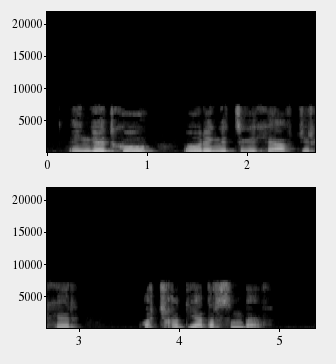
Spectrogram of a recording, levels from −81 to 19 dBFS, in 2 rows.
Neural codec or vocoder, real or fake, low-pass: none; real; 7.2 kHz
